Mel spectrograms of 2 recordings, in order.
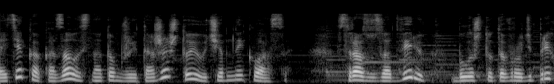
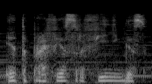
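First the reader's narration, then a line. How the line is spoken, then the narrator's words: Whisper. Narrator (Russian): шепнула Дара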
